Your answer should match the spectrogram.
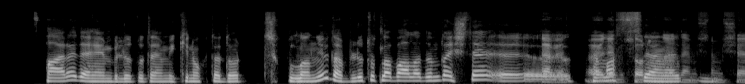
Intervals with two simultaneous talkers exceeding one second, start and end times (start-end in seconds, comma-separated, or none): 5.4-6.8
